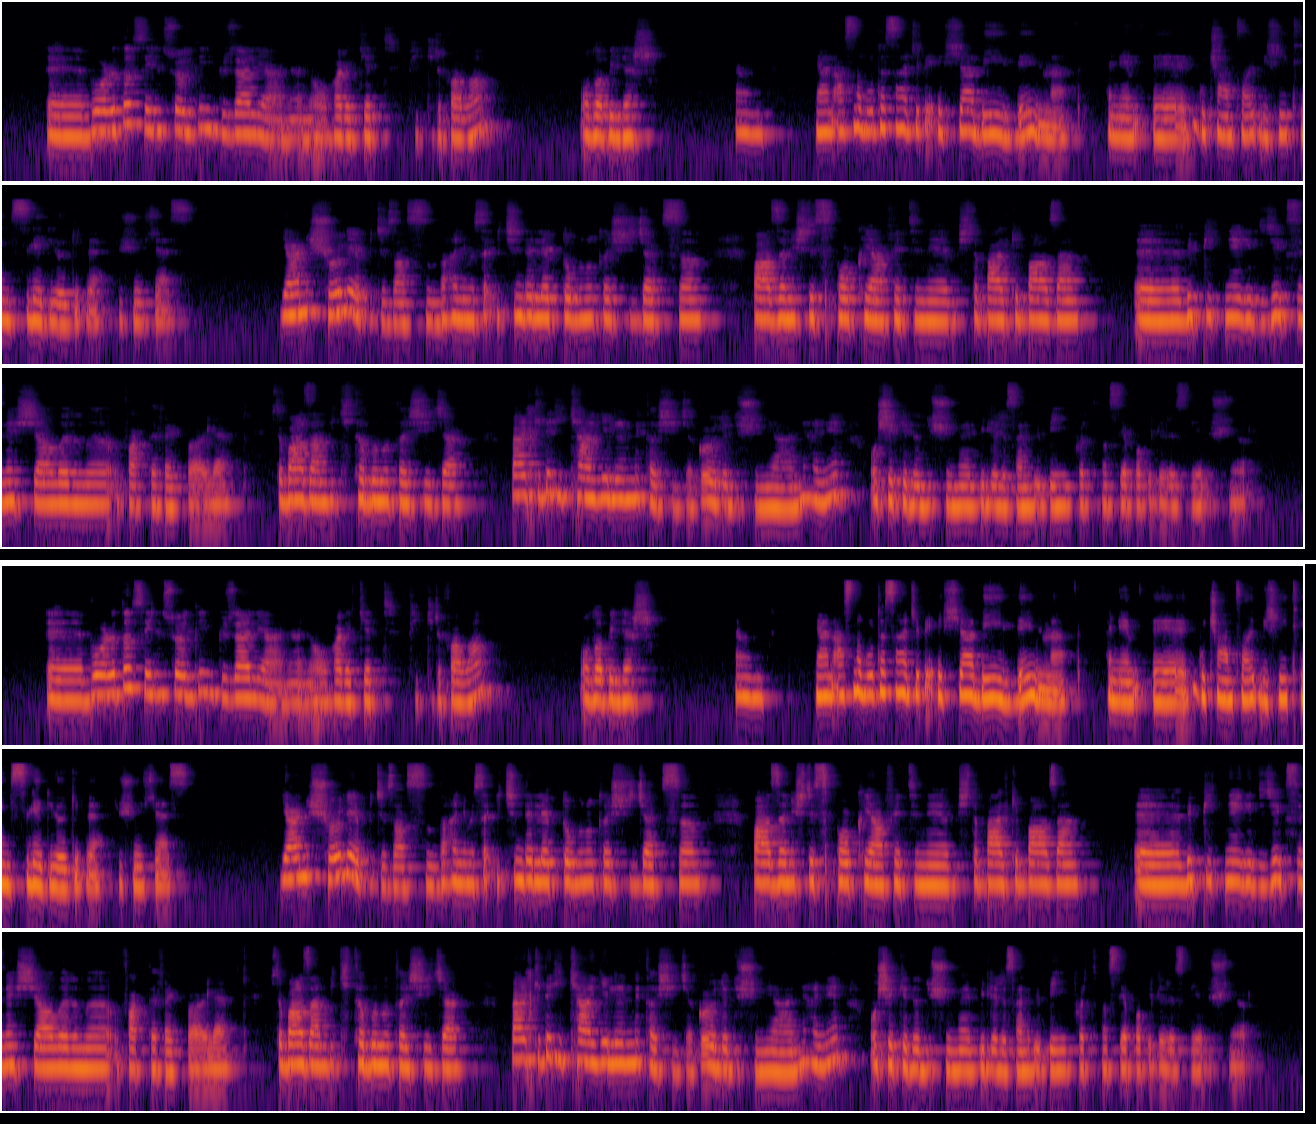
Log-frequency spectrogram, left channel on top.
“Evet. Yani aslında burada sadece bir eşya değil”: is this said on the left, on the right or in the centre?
Right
